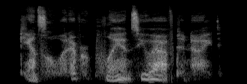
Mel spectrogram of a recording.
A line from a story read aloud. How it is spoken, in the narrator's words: he whispers to me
